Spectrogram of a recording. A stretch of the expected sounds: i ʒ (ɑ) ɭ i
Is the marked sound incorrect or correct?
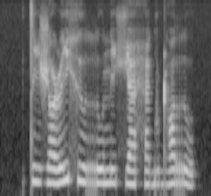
incorrect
